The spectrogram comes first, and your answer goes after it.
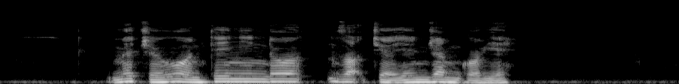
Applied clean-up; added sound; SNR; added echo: none; none; none; none.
